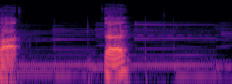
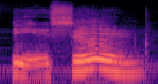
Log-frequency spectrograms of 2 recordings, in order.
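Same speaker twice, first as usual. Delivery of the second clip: creepy doll; much slower than usual. Acted. Doll's parting line.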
